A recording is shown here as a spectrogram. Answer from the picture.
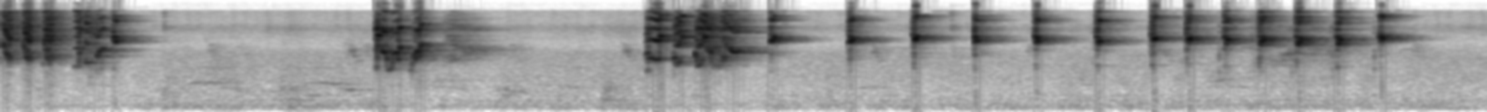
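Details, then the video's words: Lovebird ngekek singing meant to provoke a reluctant bird: harsh chattering bursts at first, followed by a quickening train of about a dozen sharp high chirps. "Atasi Lovebird Males Bunyi Dengan Pancingan Ini Pasti Respon Di Jamin Ngekek"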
